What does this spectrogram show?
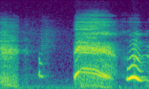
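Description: A woman sobs tearfully up close, her voice breaking into three short, wavering wails with shaky breaths in between and no words spoken.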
